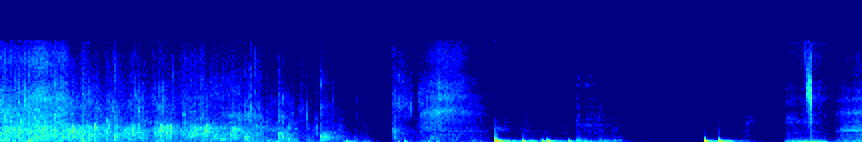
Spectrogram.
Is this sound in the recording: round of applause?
yes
